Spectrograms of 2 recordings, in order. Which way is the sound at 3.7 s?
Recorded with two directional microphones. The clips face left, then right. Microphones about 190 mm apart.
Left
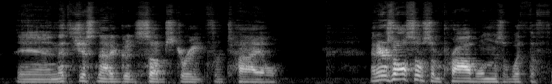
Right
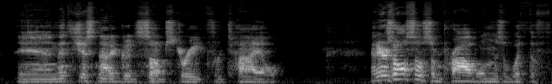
30° left (ahead or behind).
